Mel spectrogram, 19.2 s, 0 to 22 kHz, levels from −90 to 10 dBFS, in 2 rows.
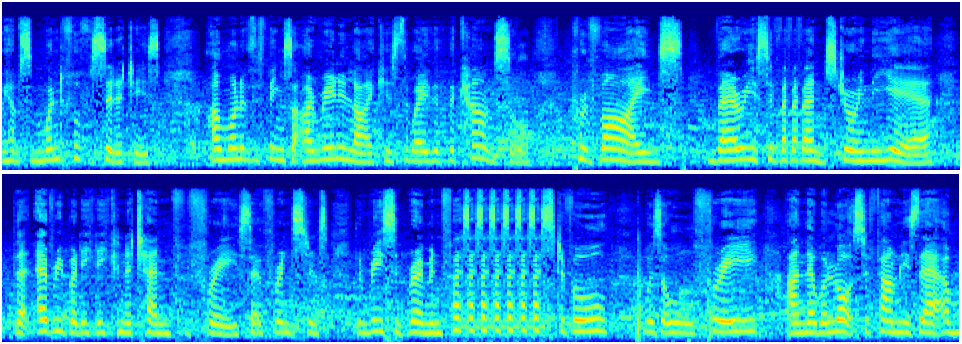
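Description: Repeated frames cause three stutters in this audio. A 104.5 ms block plays two extra times from 7.83 s to 8.04 s. A 156.7 ms block plays once more at 10.49 s. A 130.6 ms block loops six extra times from 14.23 s to 15.01 s. The decoder replays the same compressed frames, so the clip runs about 1.15 s longer.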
